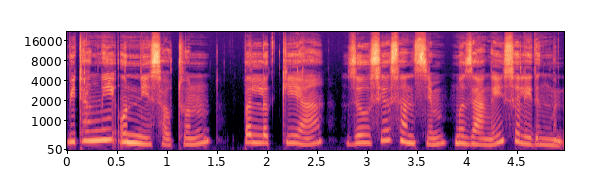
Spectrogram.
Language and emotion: Bodo, neutral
